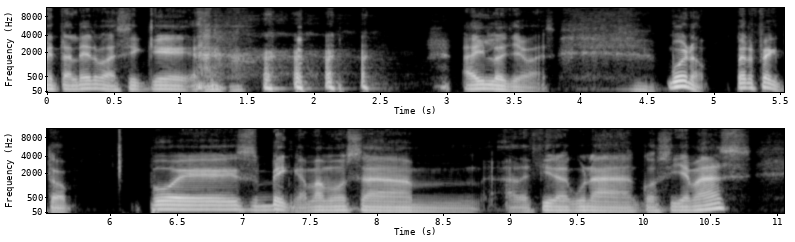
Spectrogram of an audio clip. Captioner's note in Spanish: risas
